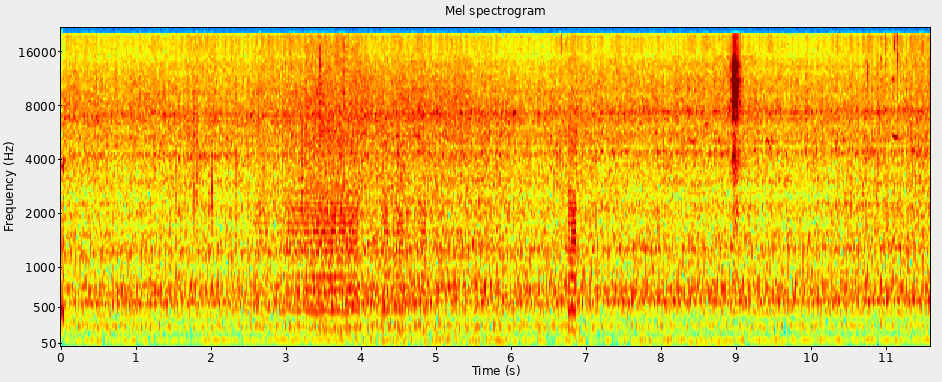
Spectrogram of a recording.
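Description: A tractor engine idles in Farming Simulator 17 with a steady low rumble and hum, and a few faint clicks and knocks pass over the drone.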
